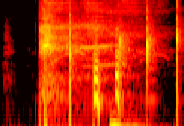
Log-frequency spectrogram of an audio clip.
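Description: A handful of sharp, crisp hand claps, about six, as the speakers give themselves a round of applause, landing at an uneven pace with short pauses between them, moderately loud with a faint hum of other sound underneath.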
